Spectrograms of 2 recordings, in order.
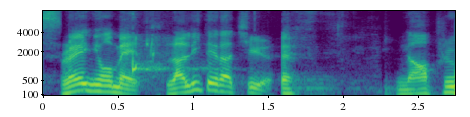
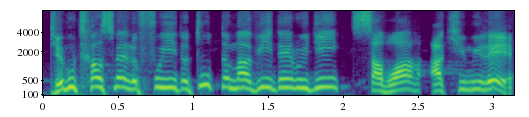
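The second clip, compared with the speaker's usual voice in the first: high-pitched, grand declaration; solemn proclamation; 9 semitones higher than usual. Acted. Scholar hands down his life's learning, solemn proclamation. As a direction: proclaim it like a precious legacy. Père lègue solennellement son savoir.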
